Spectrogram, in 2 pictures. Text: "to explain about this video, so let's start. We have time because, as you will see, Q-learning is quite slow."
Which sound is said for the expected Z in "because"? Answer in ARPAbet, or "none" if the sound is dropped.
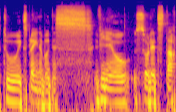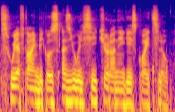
Z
